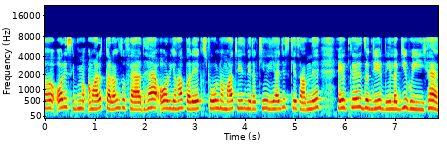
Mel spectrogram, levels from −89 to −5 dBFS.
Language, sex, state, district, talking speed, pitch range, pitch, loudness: Hindi, female, Delhi, New Delhi, 200 wpm, 245-270 Hz, 255 Hz, -16 LUFS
